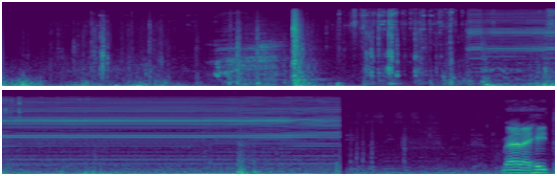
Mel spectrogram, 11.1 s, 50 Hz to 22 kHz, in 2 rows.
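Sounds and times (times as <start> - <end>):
keys jangling: 3.3 - 4.7
car engine starting and running: 4.7 - 8.9.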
